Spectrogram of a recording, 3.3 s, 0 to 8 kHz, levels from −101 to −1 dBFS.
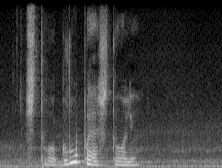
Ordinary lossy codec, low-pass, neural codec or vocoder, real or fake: none; none; codec, 16 kHz, 8 kbps, FunCodec, trained on Chinese and English, 25 frames a second; fake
